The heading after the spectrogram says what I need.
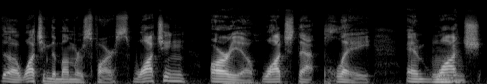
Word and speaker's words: Arya: I did definitely think the Arya, is that how you say it? Arya.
